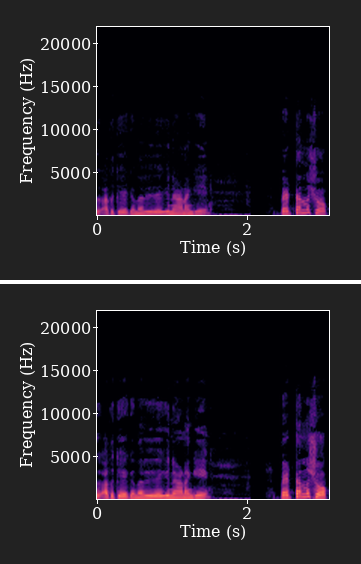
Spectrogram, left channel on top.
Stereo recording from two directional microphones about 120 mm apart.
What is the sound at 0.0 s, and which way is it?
A woman's voice, 25° right (ahead or behind).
